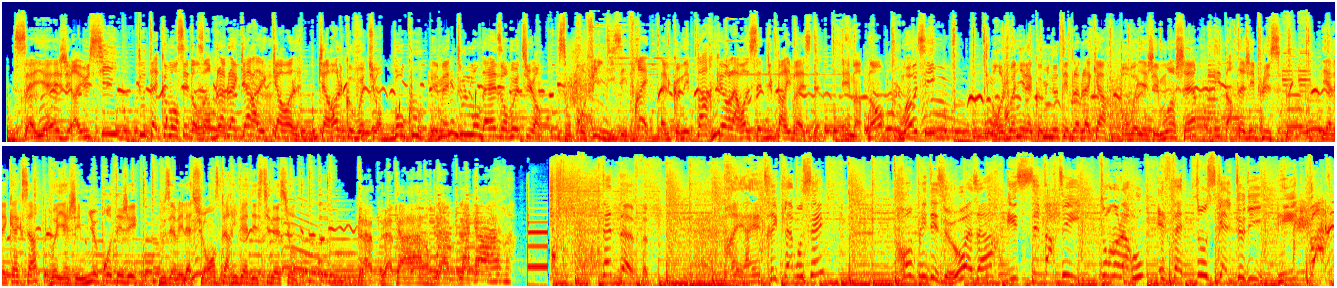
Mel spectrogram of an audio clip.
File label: french voice over male commercial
